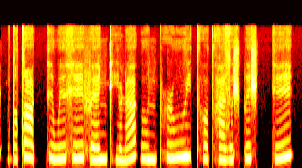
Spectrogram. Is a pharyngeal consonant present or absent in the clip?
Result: absent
